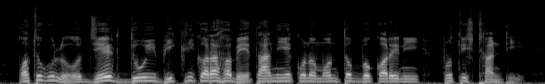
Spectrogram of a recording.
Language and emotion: Bengali, neutral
